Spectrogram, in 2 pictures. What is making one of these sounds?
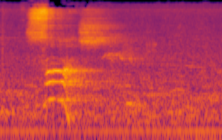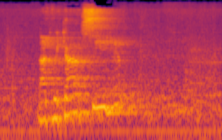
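An elderly man speaks with animation into a microphone, heard through loudspeakers in an echoing hall.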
